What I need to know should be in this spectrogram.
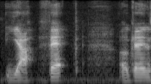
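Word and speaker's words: Japheth: 15 in the Strong's and it's pronounced yeah fat okay and it says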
